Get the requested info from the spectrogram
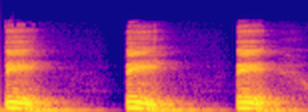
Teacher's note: P é uma consoante bilabial oclusiva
